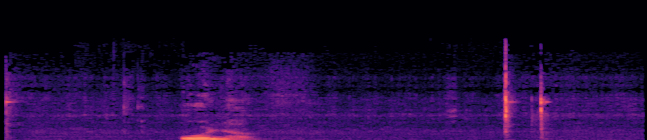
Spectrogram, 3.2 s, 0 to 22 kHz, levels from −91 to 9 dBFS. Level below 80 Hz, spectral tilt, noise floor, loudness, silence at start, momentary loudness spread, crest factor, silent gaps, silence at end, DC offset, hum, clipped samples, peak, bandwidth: -66 dBFS; -4 dB/octave; -58 dBFS; -25 LUFS; 0.05 s; 15 LU; 28 dB; none; 0.5 s; under 0.1%; none; under 0.1%; -2 dBFS; 16 kHz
